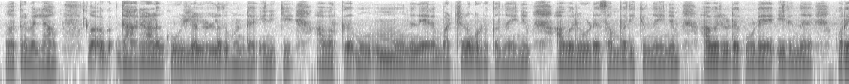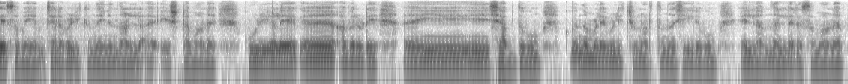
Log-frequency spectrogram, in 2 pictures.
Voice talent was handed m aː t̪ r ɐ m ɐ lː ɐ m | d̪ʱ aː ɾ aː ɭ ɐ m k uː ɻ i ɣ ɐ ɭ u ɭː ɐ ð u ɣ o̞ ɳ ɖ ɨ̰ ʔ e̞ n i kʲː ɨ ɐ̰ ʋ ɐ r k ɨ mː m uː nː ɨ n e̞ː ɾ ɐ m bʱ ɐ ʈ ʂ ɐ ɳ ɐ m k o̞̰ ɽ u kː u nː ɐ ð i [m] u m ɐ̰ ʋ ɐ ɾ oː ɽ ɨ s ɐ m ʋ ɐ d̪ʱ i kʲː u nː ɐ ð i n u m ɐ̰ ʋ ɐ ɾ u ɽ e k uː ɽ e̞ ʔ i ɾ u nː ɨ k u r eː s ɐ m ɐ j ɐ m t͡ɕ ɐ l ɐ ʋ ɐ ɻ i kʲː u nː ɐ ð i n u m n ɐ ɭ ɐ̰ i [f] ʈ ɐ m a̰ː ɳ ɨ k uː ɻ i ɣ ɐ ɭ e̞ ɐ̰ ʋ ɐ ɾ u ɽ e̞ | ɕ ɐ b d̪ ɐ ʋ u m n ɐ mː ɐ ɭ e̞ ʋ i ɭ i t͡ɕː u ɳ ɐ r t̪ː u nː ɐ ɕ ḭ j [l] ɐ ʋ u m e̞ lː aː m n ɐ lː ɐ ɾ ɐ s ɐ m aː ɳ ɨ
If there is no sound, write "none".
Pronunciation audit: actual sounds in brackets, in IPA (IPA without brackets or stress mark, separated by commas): n, ʂ, l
